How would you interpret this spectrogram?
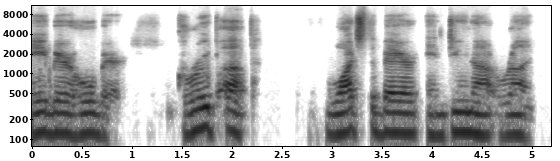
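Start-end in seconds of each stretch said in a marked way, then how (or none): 0.0-0.9 calm, composed, steady, even voice. Demonstrating how to speak when walking into a bear's space, calm tone of voice. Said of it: "Use a calm tone of voice".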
